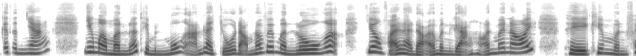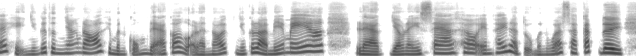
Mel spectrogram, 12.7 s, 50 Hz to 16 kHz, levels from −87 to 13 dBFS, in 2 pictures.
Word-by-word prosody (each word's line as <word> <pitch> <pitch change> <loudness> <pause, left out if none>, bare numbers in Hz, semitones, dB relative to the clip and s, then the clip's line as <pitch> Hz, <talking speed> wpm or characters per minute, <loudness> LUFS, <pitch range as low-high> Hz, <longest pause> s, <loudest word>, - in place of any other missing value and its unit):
cái 305 - -5
tin 275 -4 -7
nhắn. 255 +1 -1 0.4
Nhưng 330 0 0
mà 270 -4 +5
mình 200 -2 +1
á - - 0
thì - - -3
mình 185 -2 -6
muốn 260 +10 -1
ảnh - - -4
là 275 -4 +3
chủ 210 +1 -1
động 210 - -1
nói 260 +3 +1
với 340 - +1
mình 245 -10 -1
luôn 245 +4 +4
á, 355 +2 +4 0.3
chứ 345 - +3
hông 320 -4 +2
phải 230 - +3
là 240 -5 +2
đợi 175 0 0
mình 200 -2 -2
gặng 185 +2 0
hỏi 215 -1 -6
ảnh - - -1
mới 290 +3 -2
nói, 300 - +3 0.3
thì 210 -4 +6
khi 280 +7 -3
mình 210 -7 -3
phát 365 - -2
hiện - - -7
những 195 +1 -7
cái 295 - -1
tin 285 -4 -3
nhắn 265 +3 -5
đó 285 +2 +1
thì - - -3
mình 200 -2 -4
cũng 225 +3 -5
đã 220 - -1
có, 315 +7 0
gọi - - -3
là, 175 - -3
nói 200 +8 -2
những 215 -2 -6
cái 290 - 0
lời 275 -7 +4
mé 220 +5 -1
mé 300 +2 +2
á, 370 0 +4 0.3
là 190 -3 +2
"Dạo 185 0 0
này 200 +1 -1
sao 255 +2 +1
sao 280 -3 +1
em 240 -1 -3
thấy 295 +6 -1
là 370 - +2
tụi - - -6
mình 180 -1 -8
quá 210 +8 -1
xa 280 -2 -4
cách 325 +5 0
đi." 275 -3 +8
250 Hz, 320 wpm, -22 LUFS, 205-290 Hz, 0.4 s, đi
